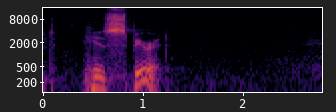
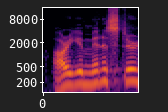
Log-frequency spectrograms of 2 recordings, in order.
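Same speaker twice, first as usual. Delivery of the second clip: put-on higher-pitched voice for a little girl; lightly voiced girl asking at the door; little girl's question; 7 semitones higher, 4 dB louder than usual. A narrator's reading. Voicing child in read story.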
